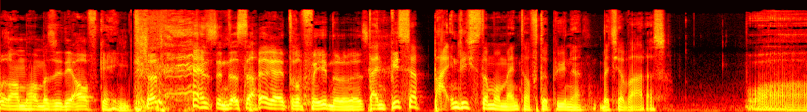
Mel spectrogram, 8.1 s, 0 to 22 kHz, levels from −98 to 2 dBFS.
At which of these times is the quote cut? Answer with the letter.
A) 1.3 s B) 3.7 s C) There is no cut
B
